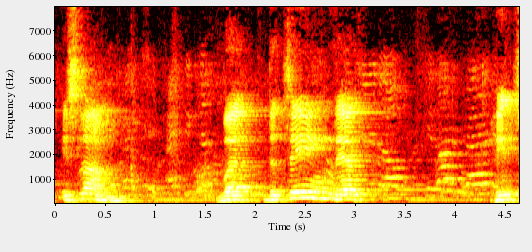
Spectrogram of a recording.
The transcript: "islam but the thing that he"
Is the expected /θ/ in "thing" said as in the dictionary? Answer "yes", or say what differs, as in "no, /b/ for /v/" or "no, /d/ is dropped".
no, /s/ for /θ/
